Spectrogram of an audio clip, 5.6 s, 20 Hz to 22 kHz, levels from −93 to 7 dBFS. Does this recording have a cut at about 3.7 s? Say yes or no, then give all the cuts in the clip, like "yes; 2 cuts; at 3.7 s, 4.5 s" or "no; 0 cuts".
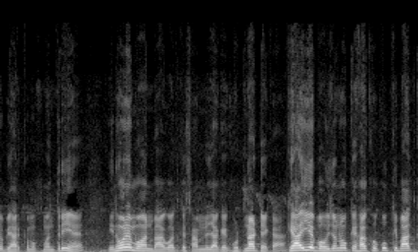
yes; 1 cut; at 3.7 s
